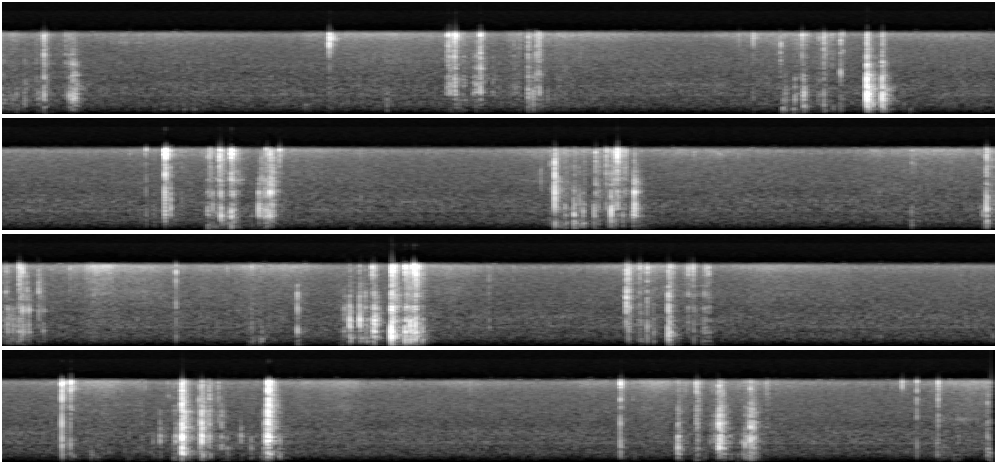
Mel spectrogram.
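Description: Small novelty erasers being handled and set down, knocking together in short clusters of light clicks and taps every few seconds.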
